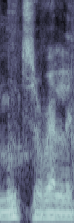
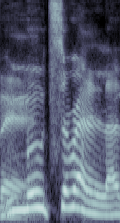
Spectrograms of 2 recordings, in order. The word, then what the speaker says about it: mozzarella: And in fact, actually, if you're extra Italian, if you don't say the A, it's mozzarella.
